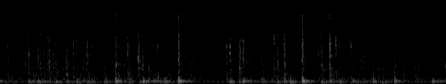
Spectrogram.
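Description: Fingertips type rapidly on a black plastic full-size desktop keyboard with low-profile keys resting on a wooden desk. A steady run of quick, soft clicks and taps, each with a dull low thud and a short bright click on top, dies away almost instantly.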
